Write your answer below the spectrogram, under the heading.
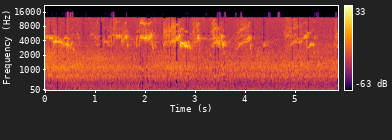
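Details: On a Gabriola island nest under a webcam, a bald eagle keeps prey while another eagle waits to steal; rapid run of sharp, high chirping whistles, busiest early, fading into scattered notes over hiss.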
